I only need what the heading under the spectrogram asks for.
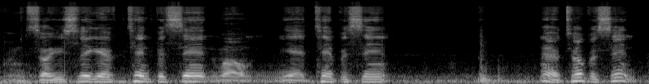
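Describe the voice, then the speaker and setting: A man's voice: medium pitch, lively intonation, takes it slowly. Chill guy w a smoky smoker's voice, rambling on a live stream from his car, faint road hum. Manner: laid-back, rambling, slangy, greets viewers by name. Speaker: photographer hosting a livestream. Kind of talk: casual livestream chat with viewers. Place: in a car in traffic. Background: faint vehicle noise.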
